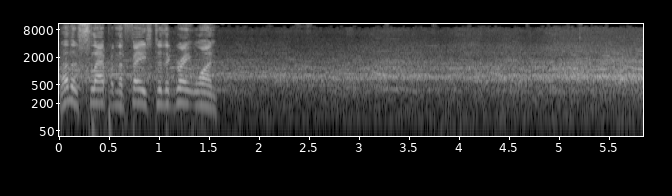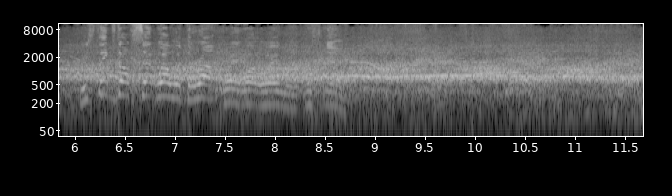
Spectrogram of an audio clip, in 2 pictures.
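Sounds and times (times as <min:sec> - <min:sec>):
speech: 0:00.0 - 0:01.8, 0:06.0 - 0:09.1
large arena crowd chanting and roaring: 0:00.0 - 0:11.6.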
